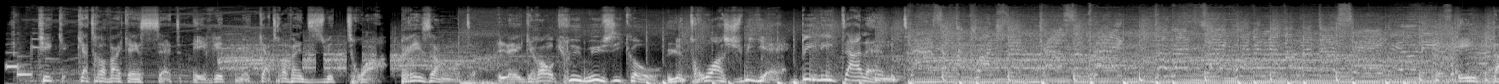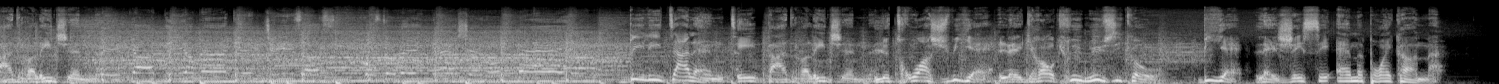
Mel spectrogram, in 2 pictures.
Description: PROMO RADIO BILLY TALENT & BAD RELIGION
promo-radio-les-grands-crus-3-juillet-2025.mp3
